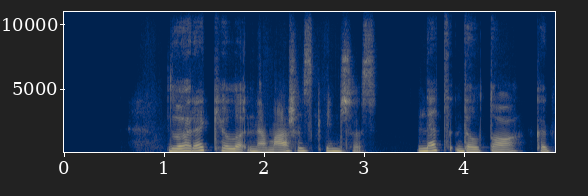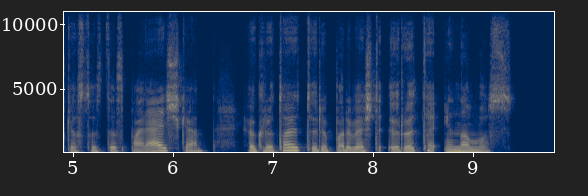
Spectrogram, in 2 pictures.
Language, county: Lithuanian, Vilnius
